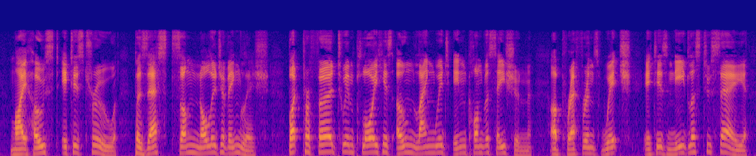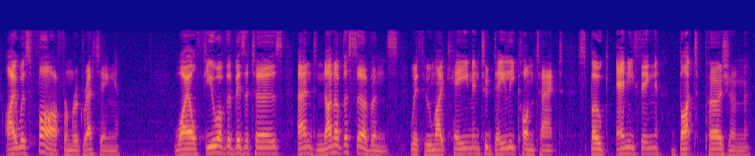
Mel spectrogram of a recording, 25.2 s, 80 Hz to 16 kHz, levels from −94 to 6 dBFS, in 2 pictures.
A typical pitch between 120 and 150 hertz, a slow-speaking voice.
Yes: medium, 140 Hz; slow, 130 wpm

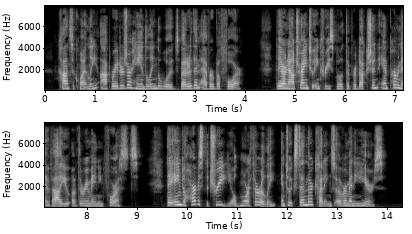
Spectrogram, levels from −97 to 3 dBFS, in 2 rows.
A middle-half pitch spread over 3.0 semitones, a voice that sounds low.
No: average, 3.5 semitones; high, 220 Hz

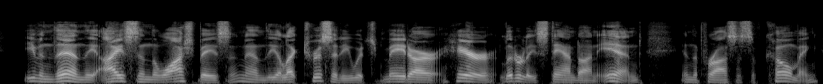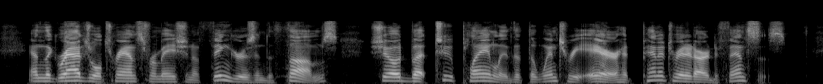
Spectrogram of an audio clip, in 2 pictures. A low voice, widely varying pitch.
Yes: low, 130 Hz; wide, 5.9 semitones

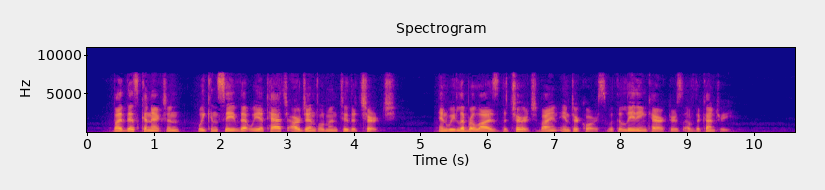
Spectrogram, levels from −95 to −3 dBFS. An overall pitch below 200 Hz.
Yes: low, 135 Hz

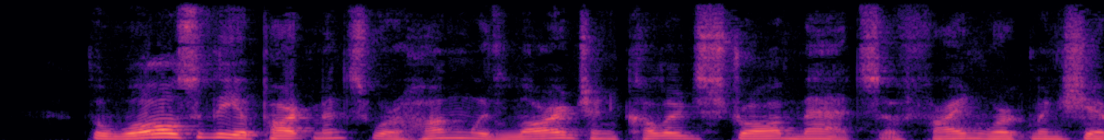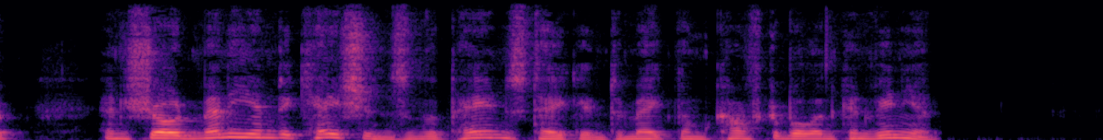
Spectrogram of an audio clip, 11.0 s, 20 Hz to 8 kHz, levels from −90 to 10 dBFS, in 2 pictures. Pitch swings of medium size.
Yes: average, 4.4 semitones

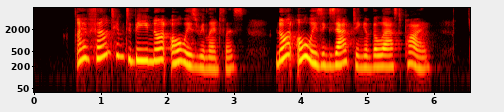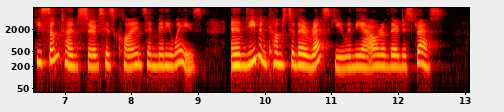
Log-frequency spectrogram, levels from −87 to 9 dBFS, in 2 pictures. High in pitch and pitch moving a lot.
No: high, 220 Hz; average, 4.8 semitones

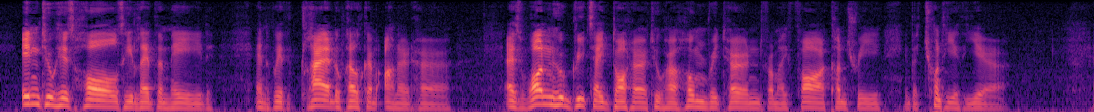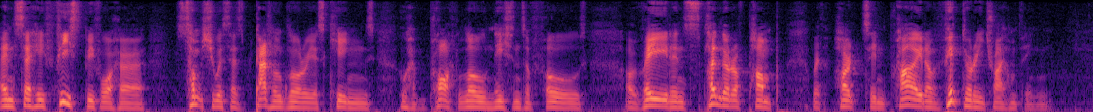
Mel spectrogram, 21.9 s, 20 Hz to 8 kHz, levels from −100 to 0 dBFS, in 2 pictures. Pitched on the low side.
Yes: low, 105 Hz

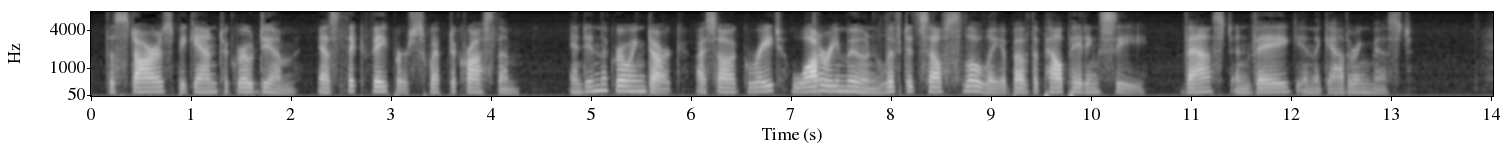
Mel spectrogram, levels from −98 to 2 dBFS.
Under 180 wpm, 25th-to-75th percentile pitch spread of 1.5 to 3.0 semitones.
Yes: average, 160 wpm; average, 2.7 semitones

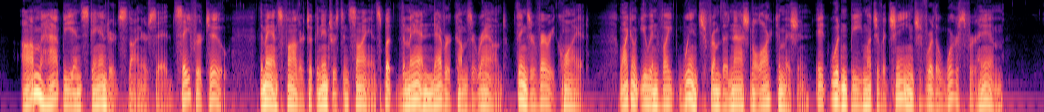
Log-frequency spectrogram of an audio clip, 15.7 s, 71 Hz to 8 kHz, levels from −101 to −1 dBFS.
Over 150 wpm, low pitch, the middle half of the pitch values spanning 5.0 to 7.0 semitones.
No: average, 185 wpm; very low, 95 Hz; average, 3.9 semitones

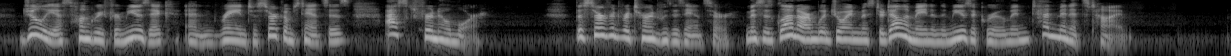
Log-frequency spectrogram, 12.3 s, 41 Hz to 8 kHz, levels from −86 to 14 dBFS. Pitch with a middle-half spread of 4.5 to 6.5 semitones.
Yes: average, 5.2 semitones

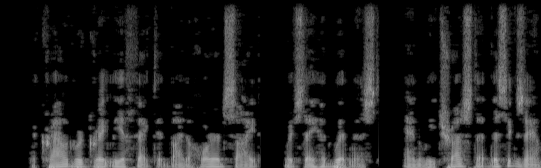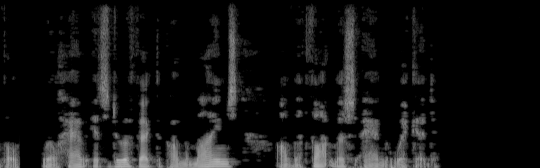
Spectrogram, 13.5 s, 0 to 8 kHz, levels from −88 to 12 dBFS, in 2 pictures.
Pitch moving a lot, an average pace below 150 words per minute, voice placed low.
Yes: wide, 5.9 semitones; average, 140 wpm; very low, 85 Hz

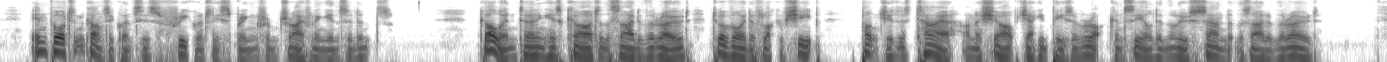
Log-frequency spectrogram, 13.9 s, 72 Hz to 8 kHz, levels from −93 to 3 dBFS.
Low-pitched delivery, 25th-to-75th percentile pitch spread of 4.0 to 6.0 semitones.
No: low, 100 Hz; average, 2.8 semitones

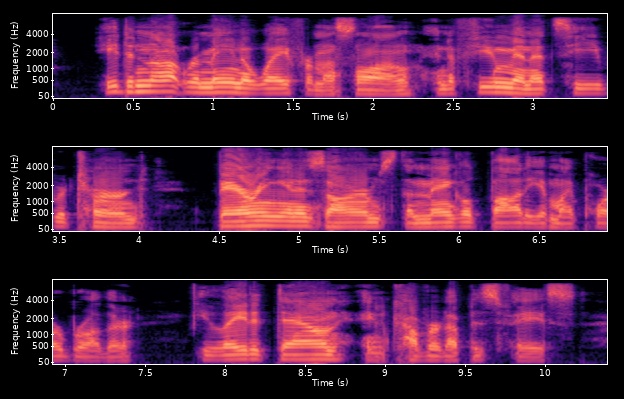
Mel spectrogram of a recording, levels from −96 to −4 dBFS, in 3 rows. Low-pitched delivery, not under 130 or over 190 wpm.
No: low, 115 Hz; average, 200 wpm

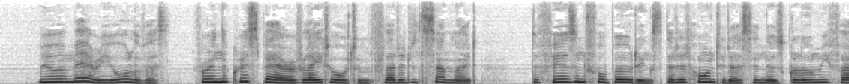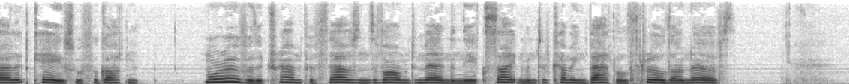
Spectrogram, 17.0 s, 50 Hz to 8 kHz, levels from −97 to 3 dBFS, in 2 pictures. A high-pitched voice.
Yes: high, 225 Hz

